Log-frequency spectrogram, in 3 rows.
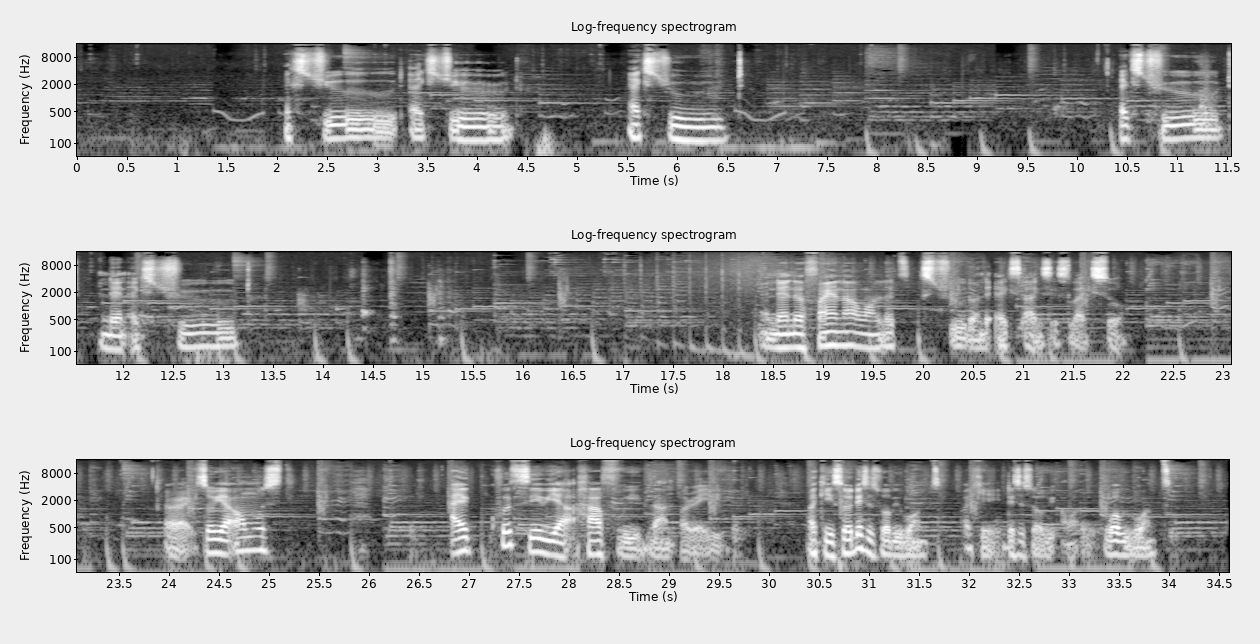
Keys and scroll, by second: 3.4 e, 6.7 e, 11.4 e, 14.5 e, 20.6 e, 25.2 Tab, 29.6 h, 31.2 1.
